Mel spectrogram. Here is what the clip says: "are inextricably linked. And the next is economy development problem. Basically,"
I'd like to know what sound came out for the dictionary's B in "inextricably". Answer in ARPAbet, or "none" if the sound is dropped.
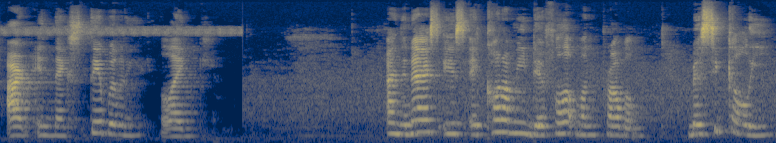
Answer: none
